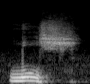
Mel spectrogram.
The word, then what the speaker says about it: niche: नीश। Choose your निश correctly, choose your निश correctly, ठीक है? डबल ई मैंने यूज किया क्योंकि यहाँ पे स्ट्रेच है, नीश।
